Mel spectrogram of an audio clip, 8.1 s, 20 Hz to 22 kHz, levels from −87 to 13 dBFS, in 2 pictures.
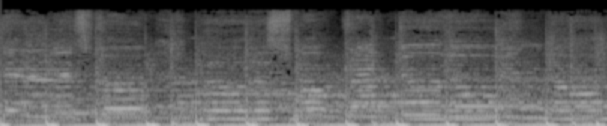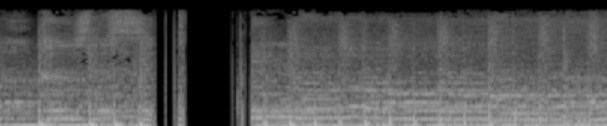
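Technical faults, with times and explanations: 4.93–5.83 s, intermittent contact: a loose connection opens for about 0.66 s, cutting the sound with crackle at both edges rather than the clean silence of a digital dropout.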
